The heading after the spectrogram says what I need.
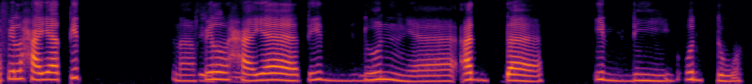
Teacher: kita melalui dulu bunyi dal sukun tapi tidak dipantulkan ya. Jadi jangan kayak mau ke huruf ta. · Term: tasydid huruf dal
